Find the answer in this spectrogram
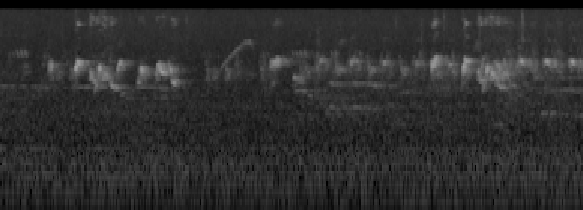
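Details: Red-whiskered bulbul decoy in a trapping setup among bushes, Lương Sơn, Hòa Bình, Vietnam. Runs of quick, bubbly warbled notes come in clusters. One upward-sweeping whistle and faint high twitters from other birds are heard in the background.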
